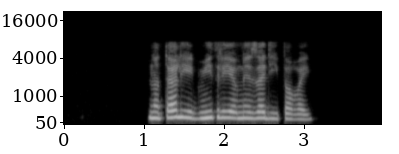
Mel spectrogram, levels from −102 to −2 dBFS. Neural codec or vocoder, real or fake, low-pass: codec, 24 kHz, 0.9 kbps, WavTokenizer, medium speech release version 2; fake; 7.2 kHz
